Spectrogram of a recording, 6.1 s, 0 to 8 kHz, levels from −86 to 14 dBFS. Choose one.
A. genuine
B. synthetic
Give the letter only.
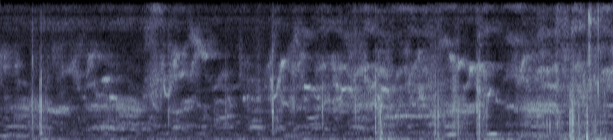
B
